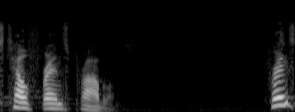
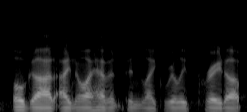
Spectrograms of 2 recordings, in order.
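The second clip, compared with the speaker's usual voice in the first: mock timid prayer; 11 semitones lower, 12 dB quieter than usual. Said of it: "We're like".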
